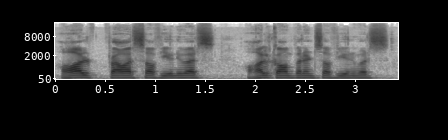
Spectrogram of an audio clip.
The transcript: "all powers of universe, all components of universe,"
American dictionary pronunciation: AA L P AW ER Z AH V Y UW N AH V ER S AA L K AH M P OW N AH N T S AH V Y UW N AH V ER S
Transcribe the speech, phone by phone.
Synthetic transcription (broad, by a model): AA L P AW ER S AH F Y UW N AH V ER S AA L K AH M P OW N AH N T S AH F Y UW N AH V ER S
